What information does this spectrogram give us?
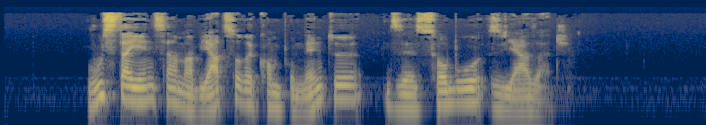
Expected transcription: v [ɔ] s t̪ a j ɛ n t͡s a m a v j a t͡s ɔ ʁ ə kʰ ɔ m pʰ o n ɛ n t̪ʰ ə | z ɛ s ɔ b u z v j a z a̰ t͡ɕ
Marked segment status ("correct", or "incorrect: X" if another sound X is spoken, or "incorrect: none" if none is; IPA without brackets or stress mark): incorrect: u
